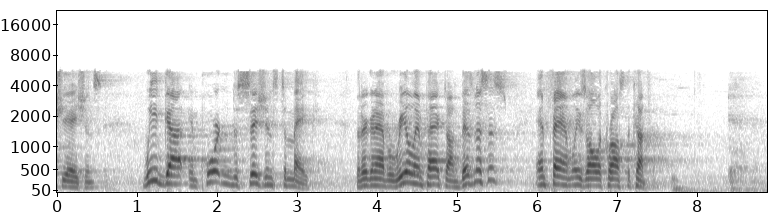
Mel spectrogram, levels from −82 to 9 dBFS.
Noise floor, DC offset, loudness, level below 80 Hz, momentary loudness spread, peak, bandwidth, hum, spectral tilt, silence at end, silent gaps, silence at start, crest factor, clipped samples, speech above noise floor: -53 dBFS; under 0.1%; -24 LUFS; -60 dBFS; 14 LU; -6 dBFS; 6 kHz; none; -7.5 dB/octave; 0.15 s; none; 0 s; 20 dB; under 0.1%; 29 dB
